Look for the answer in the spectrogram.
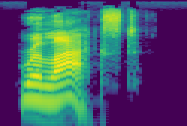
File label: "relaxed", English; 3000 words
